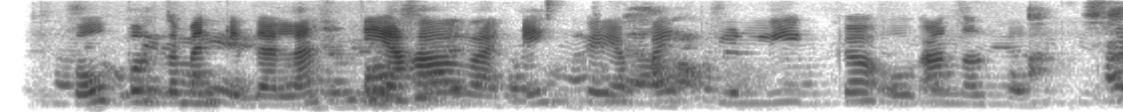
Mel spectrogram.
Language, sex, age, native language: Icelandic, female, 18-19, Icelandic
